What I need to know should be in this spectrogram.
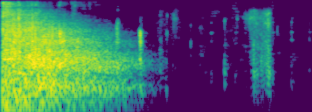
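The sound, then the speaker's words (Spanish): Gunshot from a revolver fired by a pastor during a church service: a loud, sharp blast with a long, gradually fading tail, then a few small clicks and a later, shorter burst. “¡Santo tiro! ¡Qué santo tiro! ¡Ay, Dios mío! Ahora, yo lo que no entiendo es... Porque un pastor tiene una pistola. Exacto, está dando un culto con un revólver.”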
